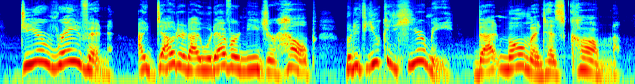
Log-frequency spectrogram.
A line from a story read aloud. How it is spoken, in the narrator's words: yelled as loudly as he could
